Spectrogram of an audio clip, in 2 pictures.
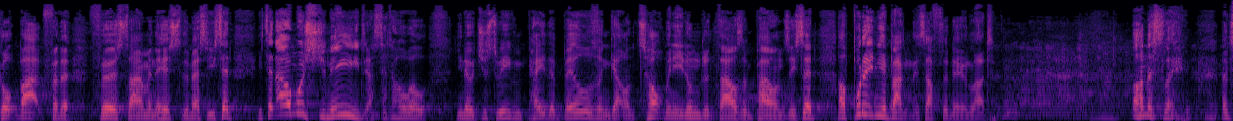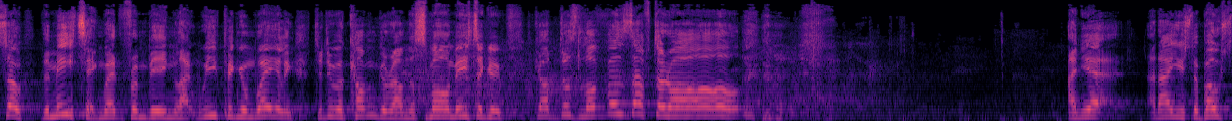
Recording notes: Presented as a seminar at the Message Conference 2017, recorded at Victoria Warehouse on 18 November.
